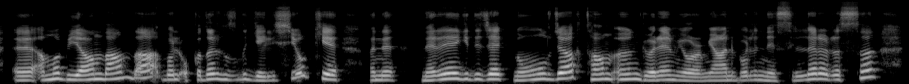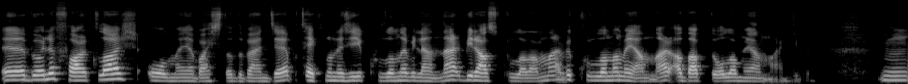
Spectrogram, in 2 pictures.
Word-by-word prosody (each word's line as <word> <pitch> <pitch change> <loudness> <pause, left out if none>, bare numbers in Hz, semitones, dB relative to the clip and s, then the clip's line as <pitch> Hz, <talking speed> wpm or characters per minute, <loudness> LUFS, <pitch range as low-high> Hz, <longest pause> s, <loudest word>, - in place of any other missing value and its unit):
eee, 195 0 +1
ama 245 +4 +1
bir 220 - -2
yandan 245 +7 +3
da, 300 - +2
böyle, 220 +2 -2
o - - -8
kadar 235 +4 +1
hızlı 225 0 -4
gelişiyor 195 - -3
ki, 235 -6 +3 0.3
hani, 200 0 -2 0.2
nereye 230 +8 +4
gidecek, 240 0 +1
ne 190 - -3
olacak, 250 +8 +2
tam 240 +1 +1
öngöremiyorum. 200 -7 0
Yani, 185 +1 -2
böyle, 200 +1 -5
nesiller 185 +7 -1
arası, 250 - 0 0.3
eee, 210 +1 +3
böyle, 220 +5 +3
farklar 225 +4 +3
olmaya 160 -3 -3
başladı, 155 0 -6
bence. 155 +5 -1
Teknolojiyi 180 -1 -1
kullanabilenler, 175 +2 -1
biraz 175 -3 +4
kullananlar 160 +5 -4
ve 220 - 0
kullanamayanlar, 185 -3 -1
adapte 170 -2 +1
olamayanlar 155 - -4
gibi. 80 - -23 0.7
Imm, 195 -1 -5
195 Hz, 125 wpm, -24 LUFS, 175-230 Hz, 0.7 s, nereye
